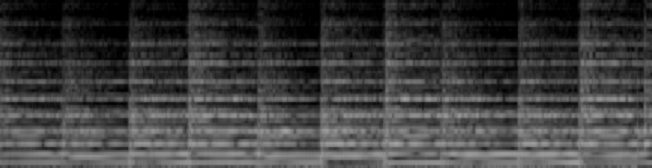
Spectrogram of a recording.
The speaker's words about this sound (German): Das Trauergeläut, das du gerade gehört hast, erfolgt in einem ganz besonderen Dreiklang. Dafür wurde der Klöppel zweimal vorne und einmal hinten an der Glocke angeschlagen.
